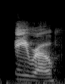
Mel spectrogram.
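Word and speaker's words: Pharoah: American Faroa? – Pharaoh. – Oh, it's Pharaoh?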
